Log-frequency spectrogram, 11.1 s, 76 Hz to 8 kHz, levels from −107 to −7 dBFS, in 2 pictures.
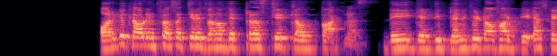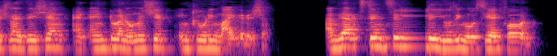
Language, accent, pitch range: English, Indian, 145-175 Hz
